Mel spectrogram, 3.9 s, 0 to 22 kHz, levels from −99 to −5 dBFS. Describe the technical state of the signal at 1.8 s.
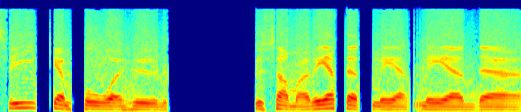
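Low bit depth without dither is present at 1.8 s, as it is across the whole recording. The speech carries a grainy, gritty distortion that shifts with the signal, sitting only about 15 dB below it. That is likely from rounding to roughly 4 bits with no dither.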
